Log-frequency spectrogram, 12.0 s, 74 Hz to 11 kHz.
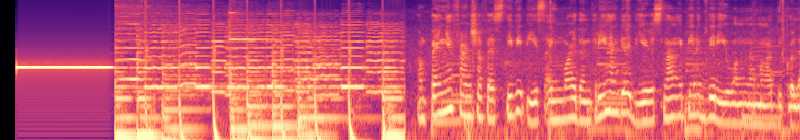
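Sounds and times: steady test tone beep: 0:00.2 - 0:01.8
music: 0:01.7 - 0:07.2, 0:08.4 - 0:12.0.

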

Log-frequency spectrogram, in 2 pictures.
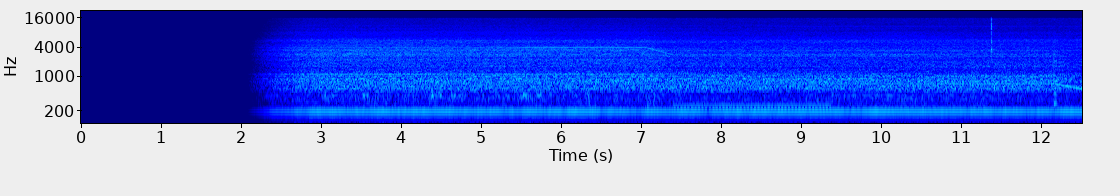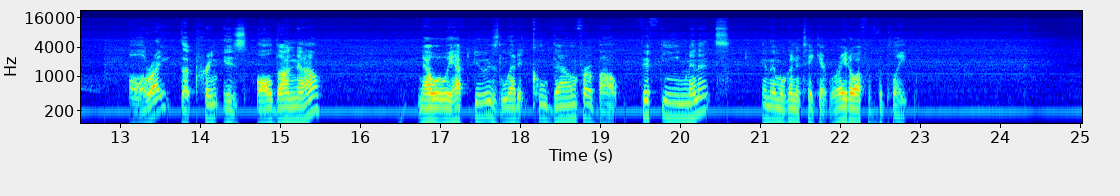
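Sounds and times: cooling fans humming: 0:02.2 - 0:25.0
faint whining tones: 0:02.3 - 0:14.7.

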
